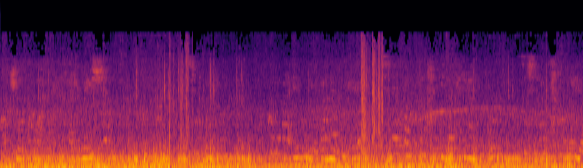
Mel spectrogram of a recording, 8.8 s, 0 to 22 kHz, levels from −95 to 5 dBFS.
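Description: A clip of everyday sounds, most likely squeezed through MP3 compression at a low bitrate around 40 kbps. It has nothing above 9.6 kHz, plus plainly audible watery, swirling artefacts and smeared attacks throughout. A loose connector making and breaking contact chops the signal, producing irregular bursts of crackle from 2.54 to 2.88 s and from 5.41 to 5.74 s.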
